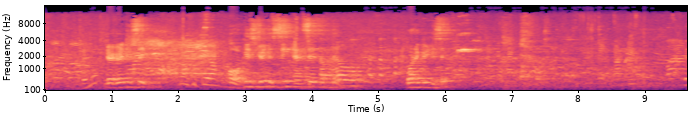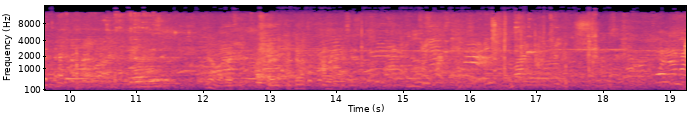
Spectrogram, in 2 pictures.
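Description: A woman speaks into a microphone, heard through loudspeakers.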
